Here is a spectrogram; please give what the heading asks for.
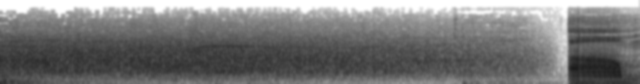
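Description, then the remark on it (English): A steady wash of clapping from an audience fills the space for a few seconds, dense and even, then cuts off as a voice starts talking. “Round of applause for that when he gets Stone Cold, go to the White House and kick him in his fucking nuts.”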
